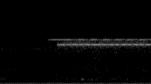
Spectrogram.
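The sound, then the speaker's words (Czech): Telephone ringing with a steady, high-pitched electronic tone. It starts after a brief quiet moment and holds unbroken and fairly faint to the end, with no voices. “Asi mě volá svatý Petr, slyšíte?”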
